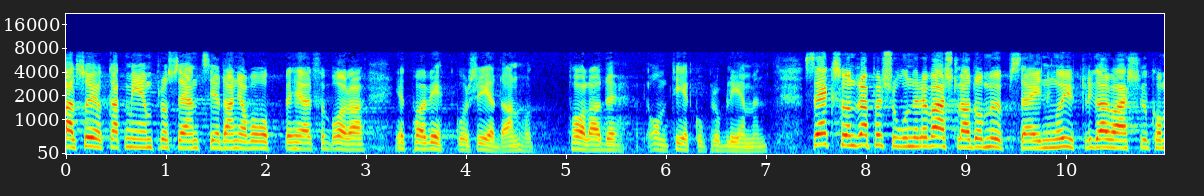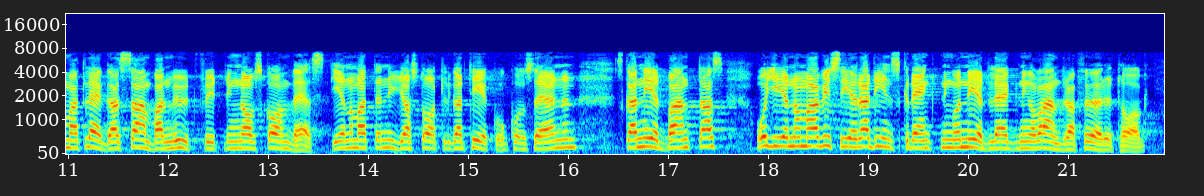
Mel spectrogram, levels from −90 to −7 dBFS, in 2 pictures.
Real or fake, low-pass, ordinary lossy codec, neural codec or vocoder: real; 7.2 kHz; none; none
